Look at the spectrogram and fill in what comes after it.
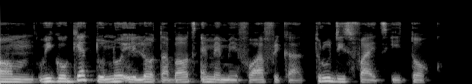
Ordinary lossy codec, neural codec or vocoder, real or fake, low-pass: none; none; real; 7.2 kHz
